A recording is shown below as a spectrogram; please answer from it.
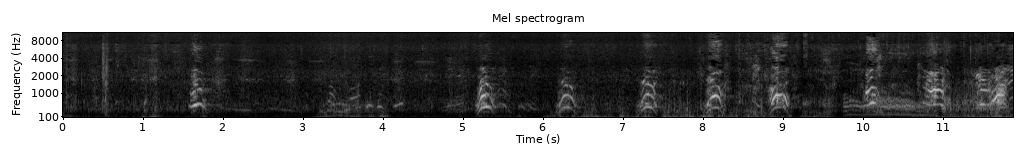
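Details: Beagle at play after search and rescue training, letting out scattered yips and barks that grow denser and higher toward the end, mixed with whining notes and a person's voice.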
